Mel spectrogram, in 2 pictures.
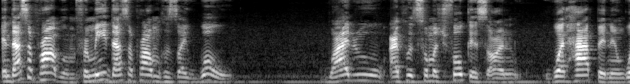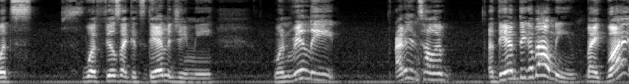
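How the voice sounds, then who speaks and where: A woman speaks with ordinary pitch variation. She leaves long, frequent pauses. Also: medium pitch for a woman. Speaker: lifestyle vlogger giving advice. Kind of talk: casual advice monologue. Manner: fast; halting.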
